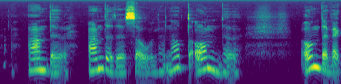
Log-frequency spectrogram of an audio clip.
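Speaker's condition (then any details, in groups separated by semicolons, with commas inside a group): No condition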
